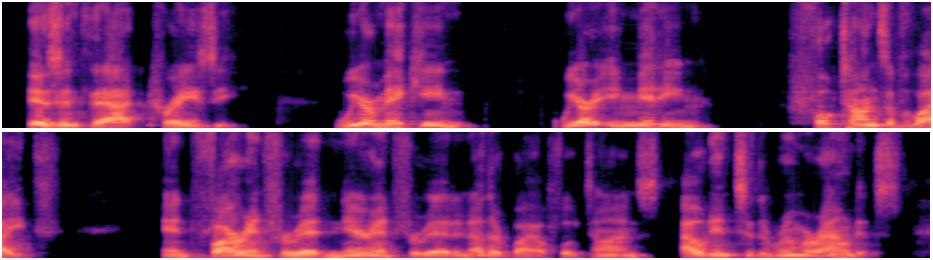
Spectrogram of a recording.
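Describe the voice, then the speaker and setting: A man in a normal speaking voice, medium-pitched and fairly slow, with lively intonation against a quiet background. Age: 60s. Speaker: chiropractor. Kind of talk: product explanation talk.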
